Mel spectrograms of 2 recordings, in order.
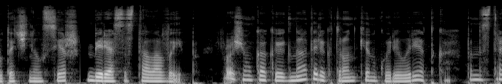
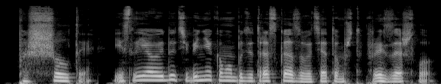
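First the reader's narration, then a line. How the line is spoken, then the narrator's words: Smirking grunt. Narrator (Russian): хмыкнул Серж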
